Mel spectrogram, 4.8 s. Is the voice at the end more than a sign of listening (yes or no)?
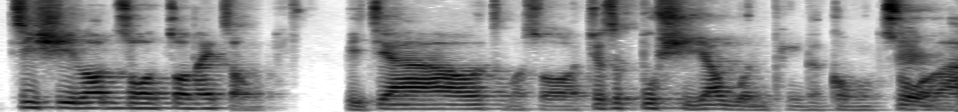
no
